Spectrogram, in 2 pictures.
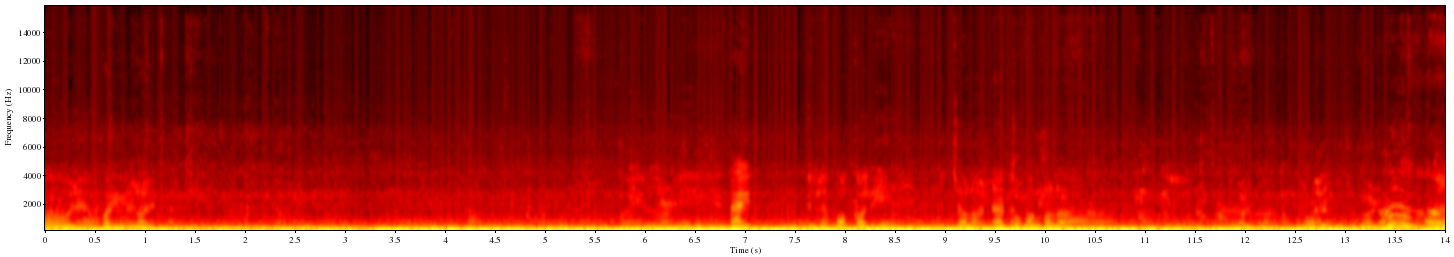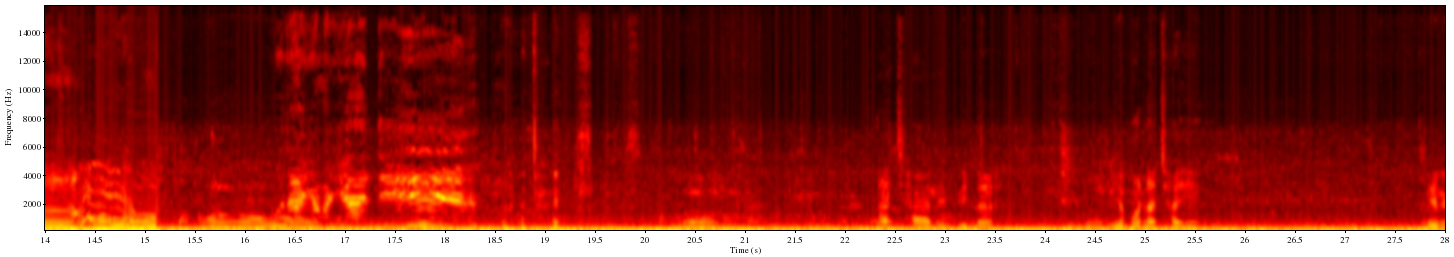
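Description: Steady low rumble of an airliner cabin in flight, with a young child's voice calling and babbling over it in short rising-and-falling bursts. The rumble drops suddenly about halfway through and continues more quietly.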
